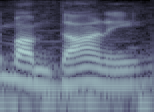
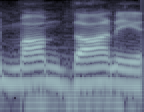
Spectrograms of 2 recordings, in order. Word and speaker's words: Mamdani: I say Mamdani. At least I say Mamdani and not like Zoran Mammogram or something.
